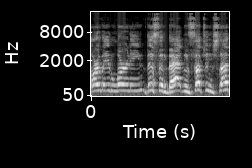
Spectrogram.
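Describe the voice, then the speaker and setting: A man's put-on character voice, extremely high in pitch, mumbling at a fairly slow pace amid clear background noise. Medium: read story. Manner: mumbling, mournful.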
